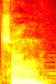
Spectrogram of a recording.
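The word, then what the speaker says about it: zheng: Chi pronounced Chi and direct attacks called Chong pronounced Chung at just the right times with great discipline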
